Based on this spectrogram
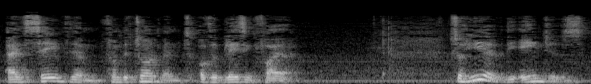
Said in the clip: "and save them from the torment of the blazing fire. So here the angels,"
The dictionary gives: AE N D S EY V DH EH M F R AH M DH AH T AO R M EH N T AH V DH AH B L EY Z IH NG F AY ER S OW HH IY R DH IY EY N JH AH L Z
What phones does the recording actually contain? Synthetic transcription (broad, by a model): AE N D S EY V DH EH M F R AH M DH AH T AO R M EH N T AH V DH AH B L EY Z IH NG F AY ER S OW HH IY R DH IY EY N JH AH L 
